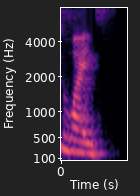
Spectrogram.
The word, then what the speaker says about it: weiß: Here in weiß, we are having a ligature at the end. This is the ligature, which looks like the beta sign in mathematics, and it has the sound of double S. Okay, so it becomes weiß.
